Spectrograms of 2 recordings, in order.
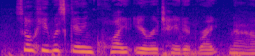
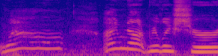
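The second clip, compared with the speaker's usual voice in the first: drawn-out, higher "well" of doubt; hesitant thought; 8 semitones higher, slower than usual. Acted. Quackling weighing the ladder's request, higher hesitant musing. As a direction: mull it over, unsure. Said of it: "he thought".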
